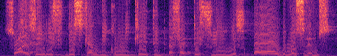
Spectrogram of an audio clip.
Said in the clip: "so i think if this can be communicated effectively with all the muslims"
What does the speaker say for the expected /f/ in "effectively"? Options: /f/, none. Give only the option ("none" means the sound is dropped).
/f/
